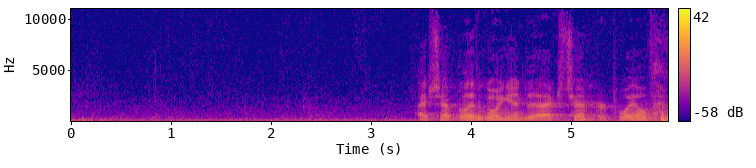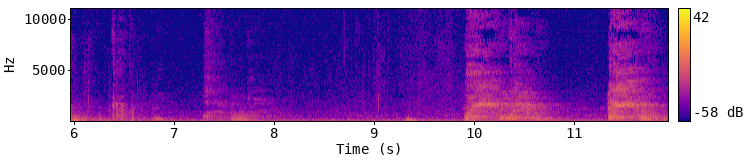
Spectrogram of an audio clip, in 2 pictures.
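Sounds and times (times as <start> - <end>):
speech: 3.5 - 7.8
person coughing raspily: 6.4 - 8.0, 9.9 - 11.9.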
